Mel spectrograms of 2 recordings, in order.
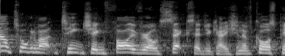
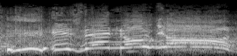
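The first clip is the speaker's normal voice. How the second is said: much higher, louder and slow wail; mock anguished cry; 5 dB louder, much slower than usual. Comic voicing an Englishman's bin grievance, much higher wail. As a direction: howl it to the heavens in mock despair.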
